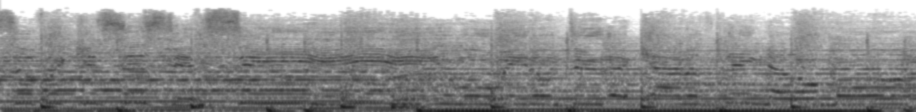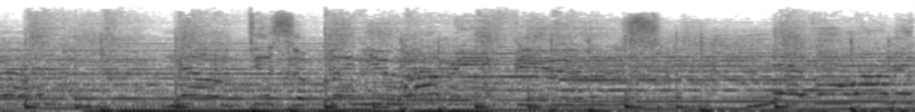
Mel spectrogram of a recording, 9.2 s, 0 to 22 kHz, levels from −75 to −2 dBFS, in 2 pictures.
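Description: No dropouts, clicks, distortion or timing errors are audible at any point in the recording.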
